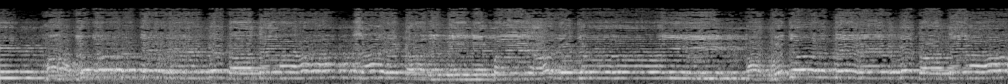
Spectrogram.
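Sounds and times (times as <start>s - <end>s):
men chanting unaccompanied: 0.3s - 10.0s.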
